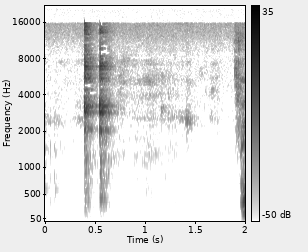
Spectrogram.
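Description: A metal fork tapping a plate twice: two light clicks in quick succession.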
